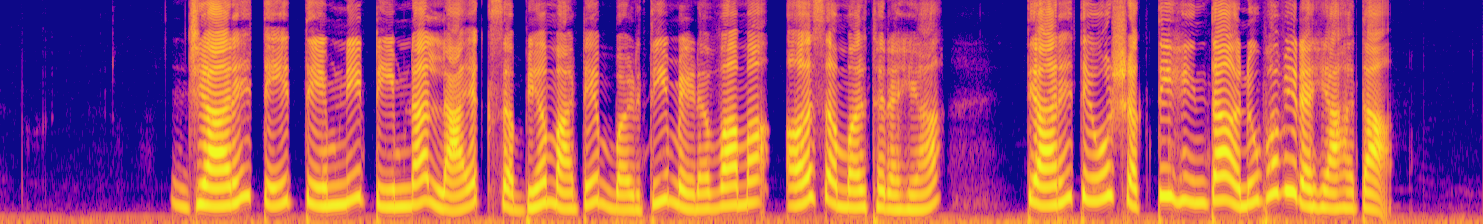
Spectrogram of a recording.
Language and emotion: Gujarati, sad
